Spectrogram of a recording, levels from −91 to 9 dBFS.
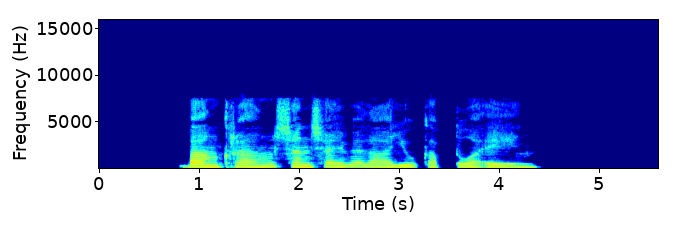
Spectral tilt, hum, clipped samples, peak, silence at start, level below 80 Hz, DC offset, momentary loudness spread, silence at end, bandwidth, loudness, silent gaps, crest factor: -6.5 dB/octave; none; under 0.1%; -14 dBFS; 0.8 s; -72 dBFS; under 0.1%; 10 LU; 1.2 s; 7.8 kHz; -32 LUFS; 3.43-3.57 s; 20 dB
